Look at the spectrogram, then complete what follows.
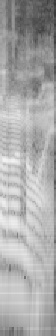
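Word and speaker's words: Adonai: up the Hebrew alphabet this would be pronounced roughly yeeha uh but is pronounced out anoi and in every prayer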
